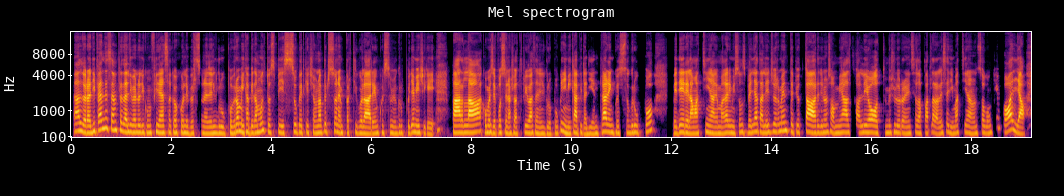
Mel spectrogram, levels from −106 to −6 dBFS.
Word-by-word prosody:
Allora 220 -5 +5
dipende 275 +9 +2
sempre 270 -2 -1
dal 210 -2 +5
livello 205 -1 0
di 205 - -2
confidenza 195 0 -1
che 195 - -5
ho 195 - -2
con 195 - -4
le 195 - -2
persone 180 0 -5
del 180 +1 -1
gruppo, 185 -1 -5
però 210 +5 +1
mi 225 -3 +1
capita 195 -2 -2
molto 230 +1 -3
spesso 200 +1 -4
perché 200 -2 -5
c'è 190 -1 -8
una 195 +1 0
persona 220 0 -3
in 195 - -4
particolare 185 -2 +3
in 185 - -5
questo 195 +1 -8
mio 180 - -6
gruppo 190 0 -9
di 190 - -5
amici 200 -3 -1
che 165 -3 -5 0.3
parla 200 +2 +8
come 200 -1 -2
se 185 -2 -2
fosse 195 +1 -4
una 170 - -1
chat 175 -1 -4
privata 190 0 -2
nel 175 -1 -5
gruppo. 170 +1 -9
Quindi 220 -1 -2
mi 175 - -2
capita 190 -2 0
di 170 +1 -6
entrare 180 +6 +4
in 205 -1 +1
questo 185 0 -8
gruppo, 205 +6 -4 0.3
vedere 195 +2 +3
la 175 -2 +5
mattina, 180 +2 0
che 180 - -3
magari 185 +2 0
mi 190 - -4
son 210 +4 -7
svegliata 205 +2 -2
leggermente 220 +4 -4
più 205 +1 -10
tardi, 195 -3 +5
non 200 +1 -3
so, 205 -4 -4
mi 195 +1 -5
alzo 205 0 -1
alle 200 +1 -2
8, 195 -1 +1
invece 195 +2 -7
loro 195 -1 -4
hanno 180 - -4
iniziato 185 +1 -7
a - - -8
parlare 185 -2 -3
alle 175 +3 -6
6 205 +2 -9
di 180 - -7
mattina, 195 0 -5
non 175 +1 -7
so 195 +3 -8
con 185 +1 -9
che 330 +10 -19
voglia, 205 - +4
195 Hz, 255 wpm, -22 LUFS, 185-205 Hz, 0.3 s, parla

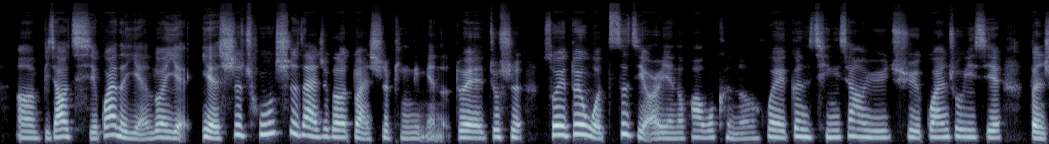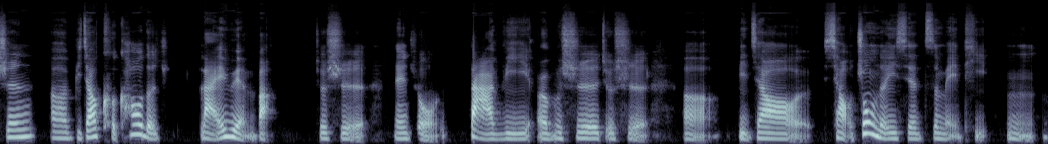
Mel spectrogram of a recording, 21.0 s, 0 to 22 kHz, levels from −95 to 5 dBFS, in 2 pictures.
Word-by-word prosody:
呃， 175 -1 -2
比 170 0 -9
较 200 +4 +4
奇 185 -5 -5
怪 250 +8 +4
的 215 -6 +2
言 150 -3 -5
论， 185 +1 0
也 170 - -3
也 180 -5 +4
是 260 +11 +1
充 275 +5 0
斥 315 -2 -1
在 240 -5 +4
这 210 +1 -4
个 195 -1 +3
短 180 -5 -1
视 185 +5 -5
频 165 -1 -10
里 160 - -7
面 - - -10
的。 - - -15
对， 180 -2 +2
就 200 +4 -2
是， 195 -1 -3 0.2
所 260 - +3
以 260 - +8
对 275 +4 +5
我 210 -11 +5
自 285 - -1
己 205 -8 -3
而 - - -2
言 160 0 -4
的 160 - -6
话， 190 +3 -3
我 185 +1 -4
可 190 -2 -10
能 155 +2 -10
会 190 +2 0
更 205 +1 0
倾 195 0 -4
向 205 -1 -2
于 185 0 -3
去 195 -1 -5
关 195 +1 0
注 205 0 -2
一 200 -1 -1
些 190 -1 -3 0.2
本 175 -3 +4
身， 195 +7 +1
啊， 170 -1 -1
比 165 0 -8
较 195 +4 +8
可 220 - -2
靠 270 +1 +3
的 - - +2 0.4
来 - - +4
源 200 -6 +4
吧。 - - +2 0.4
就 160 - -3
是 155 -1 -4 0.2
那 155 0 -2
种 - - -3 0.2
大 140 - +8
V， 150 +1 -4
而 150 - +1
不 - - -5
是 160 0 0
就 - - -7
是， - - -7 0.3
呃， - - -4 0.2
比 - - -2
较 155 -3 +3
小 - - 0
众 295 -2 +6
的 170 -6 +1
一 160 - -1
些 155 -1 -4
自 160 +2 -7
媒 145 - -6
体， - - -13 0.2
嗯。 - - -7
185 Hz, 235 characters per minute, -23 LUFS, 160-205 Hz, 0.4 s, 以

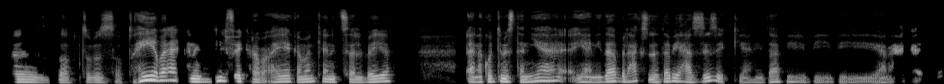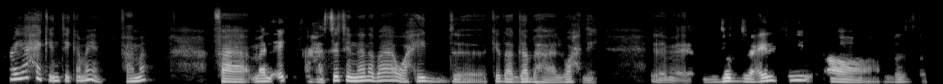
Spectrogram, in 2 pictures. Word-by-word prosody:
بالضبط، 105 -2 -4
بالضبط، 105 -1 -8
هي 195 +4 +6
بقى 190 +1 +3
كانت 135 -7 0
دي 170 - +3
الفكرة 145 -7 -1
بقى، 105 +1 -6
هي 130 +3 0
كمان 130 +2 -2
كانت 125 -5 -3
سلبية، 125 +7 -1 0.7
أنا 110 +1 0
كنت 130 +2 -2
مستنِّيها 150 +8 -1
يعني 110 -1 -4
ده 135 +4 +2
بالعكس، 145 -2 -5
ده 110 - -1
ده 135 +5 -1
بيعزّزِك، 140 - -3
يعني 100 0 -12
ده 120 +3 -6
بي - - -10
بي - - -15
بي - - -13
يعني - - -10
حاجة - - -7 0.3
بتريّحِك 265 +2 +2
أنتِ 170 - +1
كمان 175 - 0
فاهمة، 165 +9 0 0.6
فما 130 +1 +3
لقيتش 145 - +3 0.2
فحسّيت 185 0 +2
إن 165 -1 +8
أنا 180 +1 +5
بقى 185 +2 +2
وحيد 145 -5 0 0.4
كده 135 -2 +1
جبهة 110 -4 0
لوحدي، 105 -4 -5 0.5
آآ 100 - -5 0.4
م 115 0 -10
ضد 145 +1 +5
عيلتي 185 +7 +3 0.2
آه، 115 -1 +3
بالضبط. 115 -1 -11
130 Hz, 155 wpm, -23 LUFS, 115-160 Hz, 0.7 s, إن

